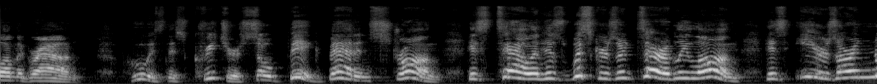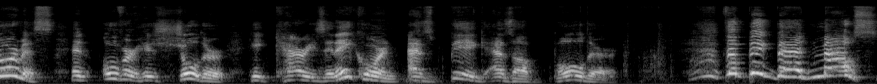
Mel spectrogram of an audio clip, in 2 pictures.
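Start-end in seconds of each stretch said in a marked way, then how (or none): 1.3-15.0 put-on awed, frightened child. 15.7-17.5 high, slow, loud scream of fright; terrified yell. Acted. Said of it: "yelled the Gruffalo's child".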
